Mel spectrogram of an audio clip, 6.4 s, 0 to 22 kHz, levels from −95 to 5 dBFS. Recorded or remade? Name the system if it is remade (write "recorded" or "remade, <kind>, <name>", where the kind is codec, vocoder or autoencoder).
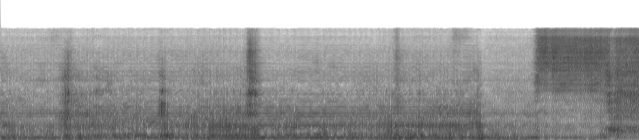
remade, vocoder, WaveNeXt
